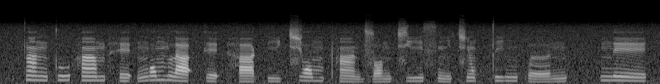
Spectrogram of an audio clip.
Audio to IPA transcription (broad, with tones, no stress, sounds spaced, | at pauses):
t̪ ã˥˧ ŋ t̪ u˦ h ã˦ m h e˨ ʔ ŋ ɔ˦ m l a˨ ʔ k e˨ ʔ h a˨˩ k i˨˩ t͡ɕ ɔ˥˧ m pʰ ã˨˩ d͡z ɔ˨˩ n t͡ɕ i˧ s ĩ˨˩ t͡ɕ ɔ̃˦ p̚ t̪ i˦ ŋ p ə˨˦ n | n̪ e˥˧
